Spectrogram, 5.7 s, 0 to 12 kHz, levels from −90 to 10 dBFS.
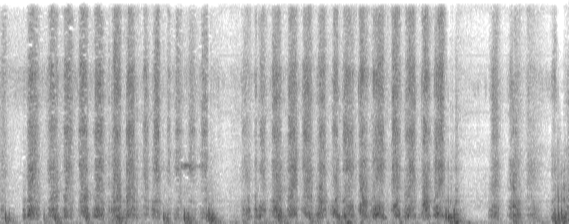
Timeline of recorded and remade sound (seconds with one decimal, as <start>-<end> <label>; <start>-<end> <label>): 0.0-1.1 recorded; 1.1-1.7 remade; 1.7-2.2 recorded; 2.2-5.7 remade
